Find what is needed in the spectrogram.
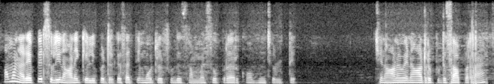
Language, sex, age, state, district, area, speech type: Tamil, female, 18-30, Tamil Nadu, Kallakurichi, rural, spontaneous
